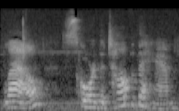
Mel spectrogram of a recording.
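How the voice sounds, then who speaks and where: A woman narrating a written story in an expressive, arch, dramatic style. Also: mid-range voice, unhurried. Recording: echoey room, distant mic, background noise.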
